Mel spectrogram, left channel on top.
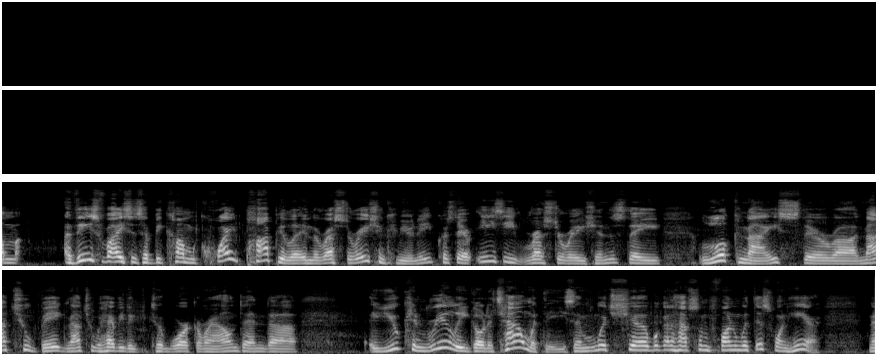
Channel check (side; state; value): left; silent; digital silence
